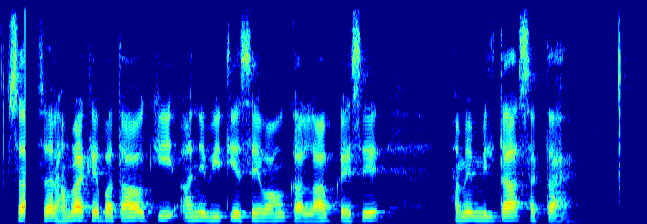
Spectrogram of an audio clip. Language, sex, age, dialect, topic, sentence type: Magahi, female, 46-50, Southern, banking, question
